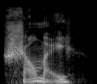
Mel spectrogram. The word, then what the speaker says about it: Xiaomi: Og de hedder, og jeg tror, det er udtalt Xiaomi. – Xiaomi. – Xiaomi. – Xiaomi. – Er det sådan, man siger det? – Ja, det er det faktisk.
